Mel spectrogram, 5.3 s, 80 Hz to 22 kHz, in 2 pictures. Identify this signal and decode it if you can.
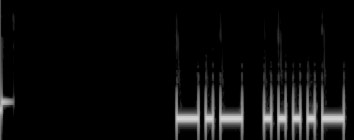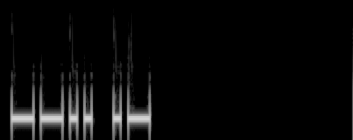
Morse code, heard as a keyed tone, about 22 wpm, 700 Hz. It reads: K4ZA
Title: Easy Call Signs Repeated 2x - 22wpm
